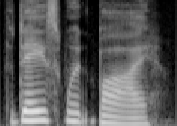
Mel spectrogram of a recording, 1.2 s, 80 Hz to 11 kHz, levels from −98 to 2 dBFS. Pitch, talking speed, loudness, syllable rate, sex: 200 Hz, 205 wpm, -19 LUFS, 4.0 syllables/s, female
